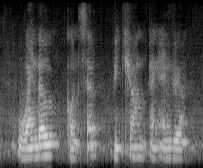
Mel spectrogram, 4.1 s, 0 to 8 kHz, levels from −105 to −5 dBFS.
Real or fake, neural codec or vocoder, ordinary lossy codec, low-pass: fake; codec, 16 kHz, 2 kbps, FreqCodec, smaller model; none; none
